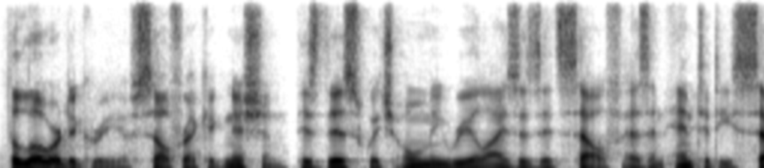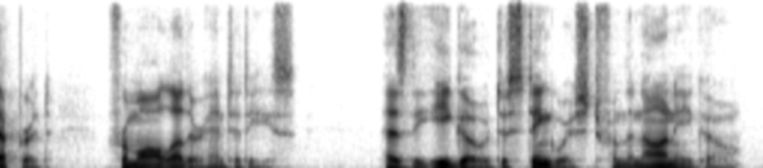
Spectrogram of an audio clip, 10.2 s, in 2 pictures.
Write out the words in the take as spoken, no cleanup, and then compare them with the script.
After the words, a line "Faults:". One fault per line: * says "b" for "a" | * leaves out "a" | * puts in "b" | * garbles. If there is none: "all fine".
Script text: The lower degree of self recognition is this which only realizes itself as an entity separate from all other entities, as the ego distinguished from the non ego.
The lower degree of self recognition is this which only realizes itself as an entity separate from all other entities, as the ego distinguished from the non ego.
Faults:
all fine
